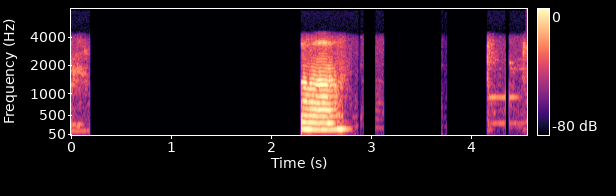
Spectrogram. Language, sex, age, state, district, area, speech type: Dogri, female, 60+, Jammu and Kashmir, Reasi, rural, conversation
